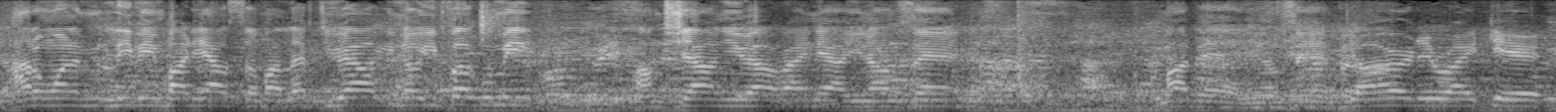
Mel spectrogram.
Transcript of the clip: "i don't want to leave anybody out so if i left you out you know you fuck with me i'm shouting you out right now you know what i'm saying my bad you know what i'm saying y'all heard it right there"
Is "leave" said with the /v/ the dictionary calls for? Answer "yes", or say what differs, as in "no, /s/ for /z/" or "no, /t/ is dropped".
yes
